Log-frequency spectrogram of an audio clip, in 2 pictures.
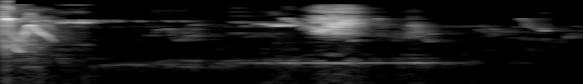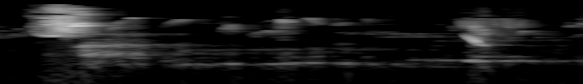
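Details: A Bimoli whistle used as a lure to draw other birds: a quick falling whistle, then harsh, buzzy chirp bursts about every second and a half, ending with a short high note.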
